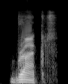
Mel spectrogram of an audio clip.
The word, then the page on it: bract: British English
